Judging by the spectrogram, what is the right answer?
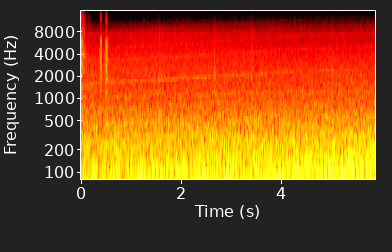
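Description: Deep, steady roar of a FinnAir Airbus A340-300's four engines at takeoff thrust in a flight simulator, a continuous broadband rumble with a faint rising whine and a couple of brief clicks early on.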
